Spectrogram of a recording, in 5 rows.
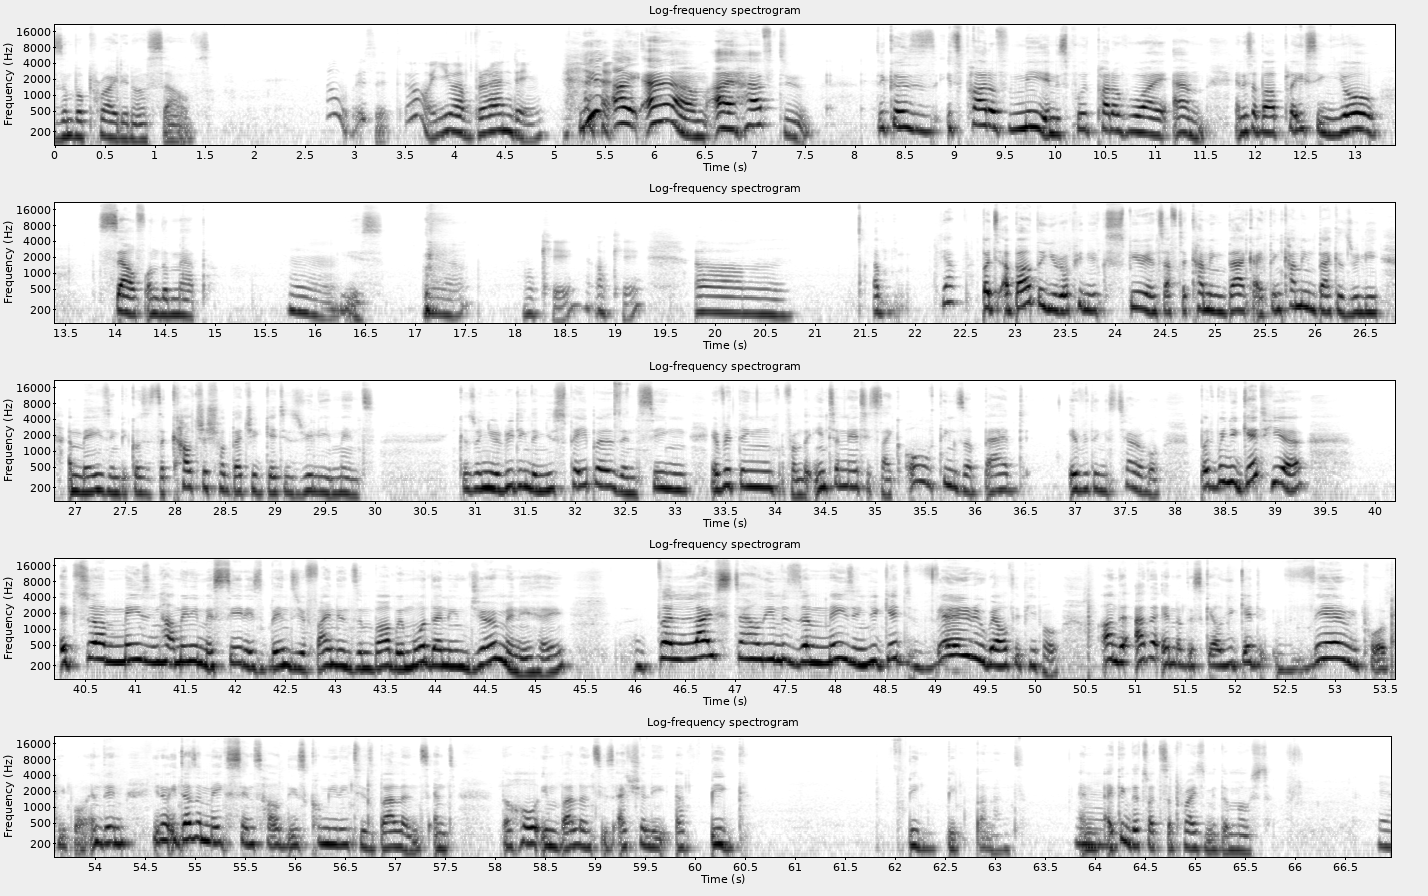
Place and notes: Avondale, Harare, Zimbabwe - Europe is worlds apart...
Ruvimbo stayed for a year in Switzerland on a student exchange. Some of her observations and experiences picture here...
28 August, 15:39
